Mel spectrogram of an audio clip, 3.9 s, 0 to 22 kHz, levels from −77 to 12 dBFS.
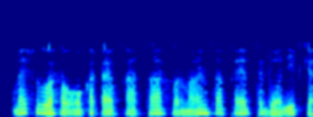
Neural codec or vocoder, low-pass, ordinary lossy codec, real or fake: codec, 24 kHz, 0.9 kbps, WavTokenizer, medium speech release version 1; 10.8 kHz; AAC, 16 kbps; fake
